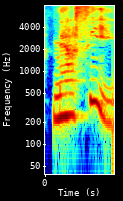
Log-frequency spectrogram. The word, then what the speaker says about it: merci: So this word is pronounced mercy. Mercy. So if you know French, how they say thank you is merci, merci.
